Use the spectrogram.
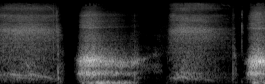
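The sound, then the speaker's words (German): Audible breaths with no talking: a long airy inhale and exhale, repeated in slow cycles with brief pauses between, each breath broad and hissy. “Wenn ich aber vorher, bevor ich reagiere im privaten oder im Job, einfach mal durchgeatmet habe, so”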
